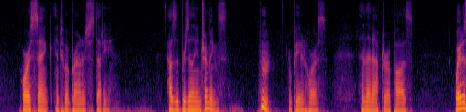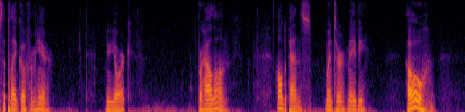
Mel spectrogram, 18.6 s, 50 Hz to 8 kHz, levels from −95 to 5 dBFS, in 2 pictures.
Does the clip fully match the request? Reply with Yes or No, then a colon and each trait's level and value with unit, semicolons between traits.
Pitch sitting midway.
No: low, 115 Hz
